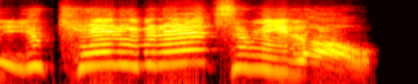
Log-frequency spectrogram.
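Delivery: heated, pressing, insistent, argumentative tone. Arguing that the other speaker cannot answer him: screaming. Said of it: "Can you not scream?".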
